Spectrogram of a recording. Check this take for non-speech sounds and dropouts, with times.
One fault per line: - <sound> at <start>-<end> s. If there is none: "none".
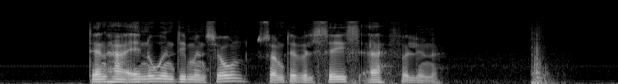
- thud at 5.3-5.7 s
